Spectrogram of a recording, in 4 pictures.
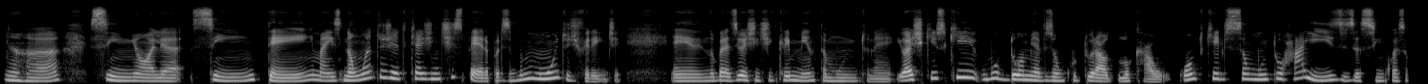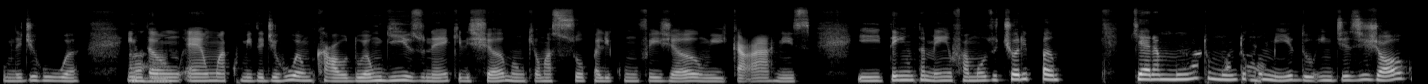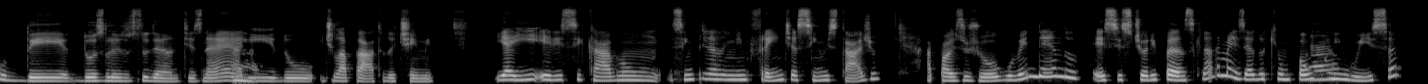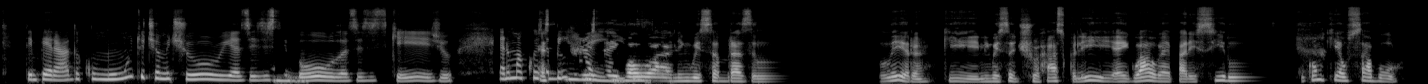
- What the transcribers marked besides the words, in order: static; distorted speech; in Spanish: "Choripan"; in Spanish: "Choripans"; tapping; in Spanish: "chimichurri"
- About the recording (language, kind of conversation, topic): Portuguese, podcast, Você pode contar sobre uma viagem em que a comida mudou a sua visão cultural?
